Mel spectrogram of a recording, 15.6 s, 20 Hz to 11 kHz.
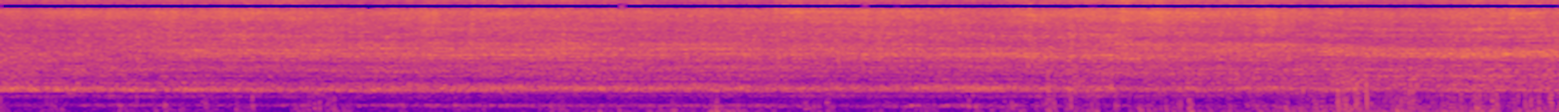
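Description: LNER Class A4 Pacific steam locomotive running slowly into a station platform: a steady hiss with a constant mid-pitched hum over an uneven low rumble.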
